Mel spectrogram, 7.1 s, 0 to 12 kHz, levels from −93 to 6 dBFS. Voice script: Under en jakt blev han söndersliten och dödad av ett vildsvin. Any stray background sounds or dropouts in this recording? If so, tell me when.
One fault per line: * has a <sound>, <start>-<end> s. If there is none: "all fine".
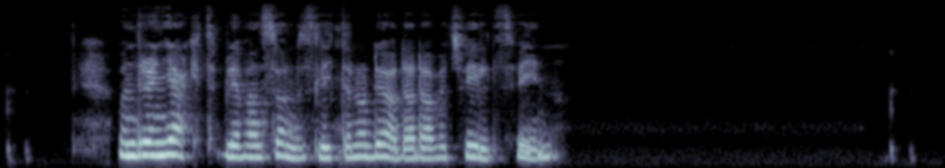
all fine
